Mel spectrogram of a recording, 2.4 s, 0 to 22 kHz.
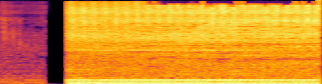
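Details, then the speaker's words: Donor 850 engine, freshly installed, first start before warm-up and timing setting: catches after brief silence, settles into steady idle with light tapping on top; a slightly tappy valve. "We've got a slightly tappy valve by the sounds of it. Apart from that, sounds alright."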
